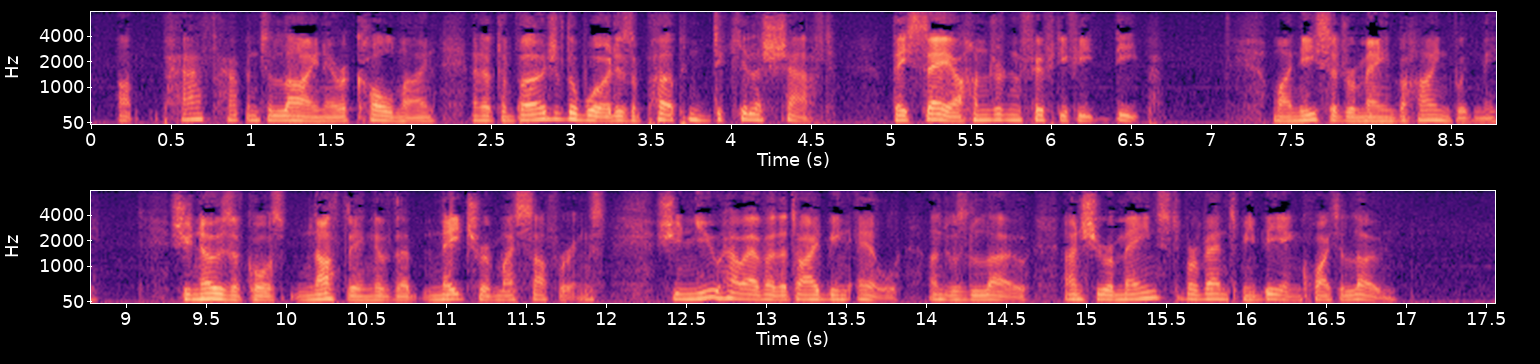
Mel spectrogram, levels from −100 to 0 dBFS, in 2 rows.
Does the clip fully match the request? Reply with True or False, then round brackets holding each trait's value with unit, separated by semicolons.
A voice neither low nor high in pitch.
False (120 Hz)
